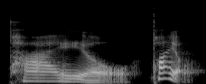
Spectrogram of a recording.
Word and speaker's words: pile: Use the dark L at the end. It changes the vowel. Pile. Pile.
